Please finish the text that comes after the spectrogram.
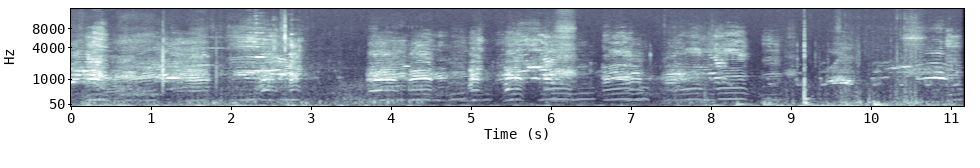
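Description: Geese honk repeatedly at a farm where geese share nesting space with a Muscovy duck; loud, overlapping honks come in bursts, with other fowl calls mixed in.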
